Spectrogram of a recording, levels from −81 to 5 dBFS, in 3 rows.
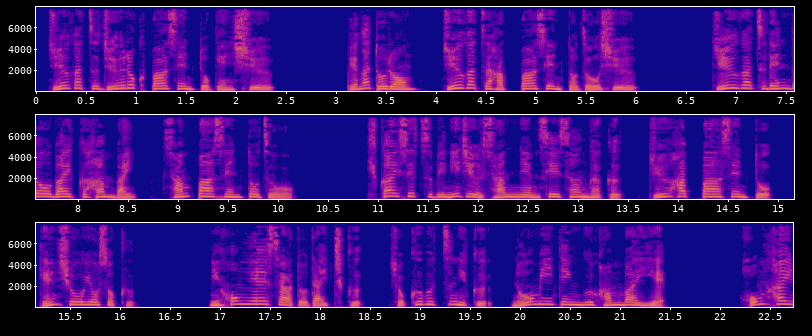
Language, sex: Japanese, female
